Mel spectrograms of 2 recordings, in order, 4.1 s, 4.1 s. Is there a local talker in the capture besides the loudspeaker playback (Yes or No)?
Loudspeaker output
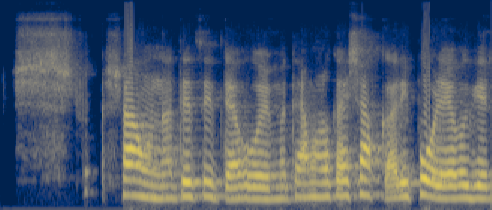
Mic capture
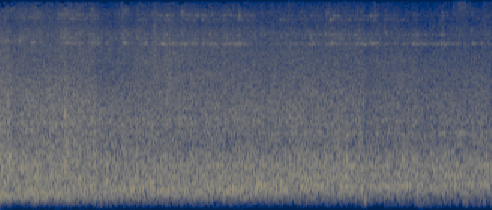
No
